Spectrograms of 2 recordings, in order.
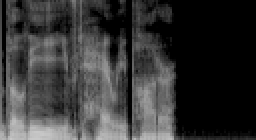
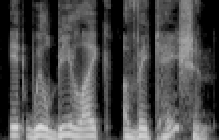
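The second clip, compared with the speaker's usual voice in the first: ordinary delivery, nothing marked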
